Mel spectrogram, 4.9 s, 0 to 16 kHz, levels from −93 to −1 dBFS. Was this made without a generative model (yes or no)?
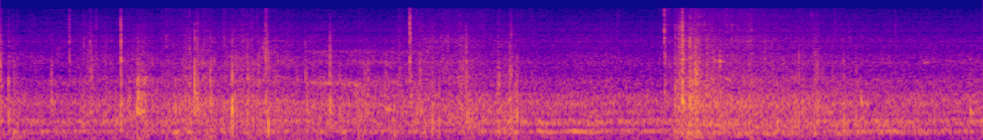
no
